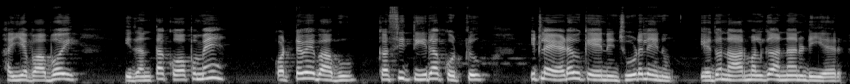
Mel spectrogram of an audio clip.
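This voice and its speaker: A playful young husband who coaxes and teases his wife, bossy one moment and sweet the next, as a woman narrator puts him on. The voice sits at a middle pitch and close and dry, as in a storybook audio drama. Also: moderate pace, pauses often, darkish tone, dry recording, close to an everyday voice. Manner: cajoling, teasing.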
